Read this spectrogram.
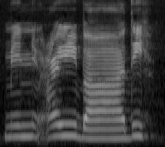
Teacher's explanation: نون ساکن کے بعد حروف ہلکی میں سے عین ہے، یہاں پہ پھر ہم اظہار ہلکی کا قاعدہ ادا کر رہے ہیں۔ با پہ علی مد ہے، 2 حرکت کھینچ کے پڑھیں گے، اور ہی پہ کھڑی زیر ہے، 2 حرکت کھینچ کے پڑھیں گے۔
